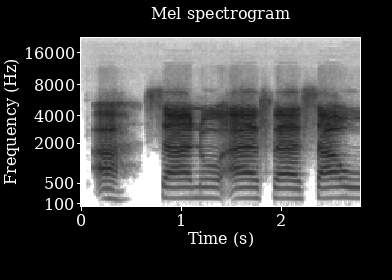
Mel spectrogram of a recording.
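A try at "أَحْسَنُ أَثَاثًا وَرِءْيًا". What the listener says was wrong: Sanya panjang yang pertama, asa, panjang. Asa, sanya panjang. Sa pertama Ini ada bendera ya, Bu, Patah dengan bendera ini. Ahsanu. Ahsanu asasan wariya.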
